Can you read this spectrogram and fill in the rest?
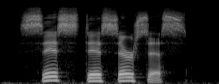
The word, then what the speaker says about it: Cysticercus: Cysticcercus. Cysticercus. All right, next is bladder wart. One word, wart is spelled W-O-R-T.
